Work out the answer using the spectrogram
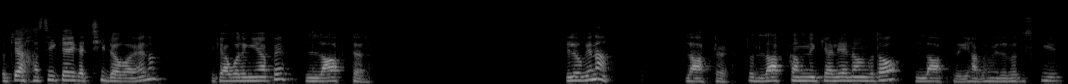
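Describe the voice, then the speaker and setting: A man's voice: on the high side, fast talker. A man teaching grammar, firing questions at students and answering them himself. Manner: asks and answers his own questions. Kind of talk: classroom lecture.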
